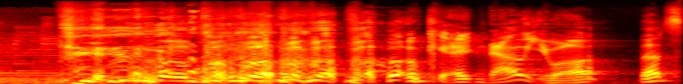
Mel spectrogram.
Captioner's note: laughing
